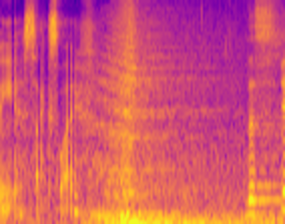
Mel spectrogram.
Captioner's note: dramatic whooshing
